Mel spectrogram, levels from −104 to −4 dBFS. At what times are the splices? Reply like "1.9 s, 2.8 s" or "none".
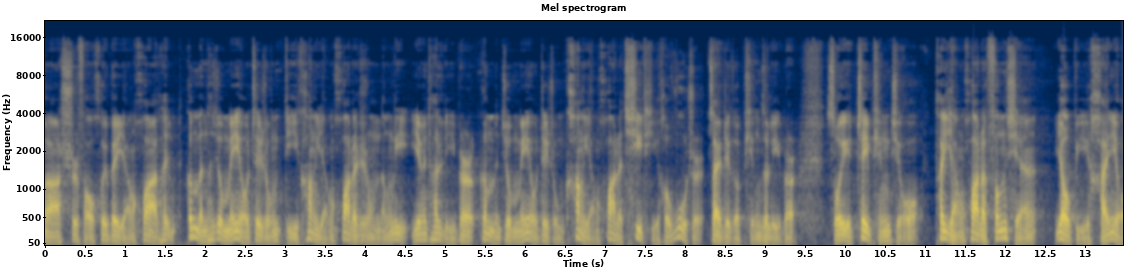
1.7 s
